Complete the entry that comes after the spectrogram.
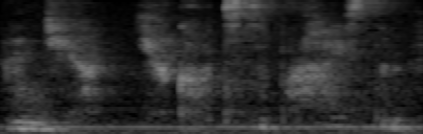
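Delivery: hushed secretive whisper. Real, not acted. Reader confiding to Capricorn, whispered. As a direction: lean in and breathe it like a secret.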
